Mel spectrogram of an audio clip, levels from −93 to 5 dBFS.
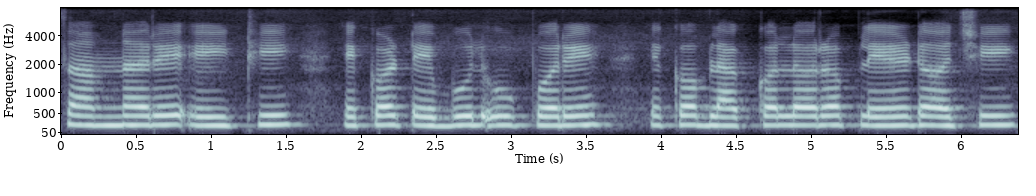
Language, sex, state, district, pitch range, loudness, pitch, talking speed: Odia, female, Odisha, Nuapada, 210-220 Hz, -12 LUFS, 215 Hz, 105 wpm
